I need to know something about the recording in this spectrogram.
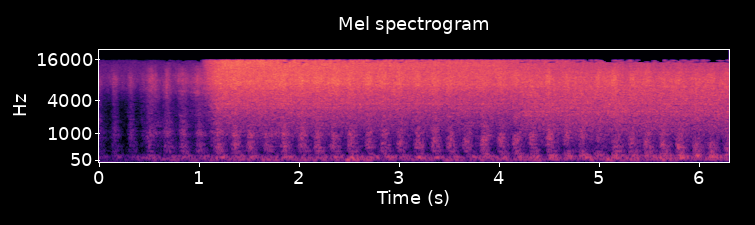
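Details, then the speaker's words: Model Stuart steam beam engine with its valve timing corrected, high-speed test run after repairs: steam hiss builds, then even rapid chuffs about three per second with no knocks; normal running. "this is a clip of a test run at high speed just to make sure that nothing breaks after I've done quite a bit of work on it"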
